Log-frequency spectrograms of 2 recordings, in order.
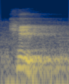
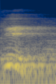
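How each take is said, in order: First: The first k sound has a strong puff of air. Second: The first k sound has no puff of air. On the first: The speaker calls it right. "কিপ না হয়ে উচ্চারণটা হবে ক্ষিপ" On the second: The speaker calls it wrong. "Generally আমরা এটাকে যদিও বলি কিপ"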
